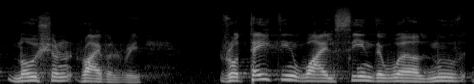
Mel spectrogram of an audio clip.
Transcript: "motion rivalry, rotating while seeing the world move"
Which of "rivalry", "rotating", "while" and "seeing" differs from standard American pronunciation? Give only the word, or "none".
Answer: none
